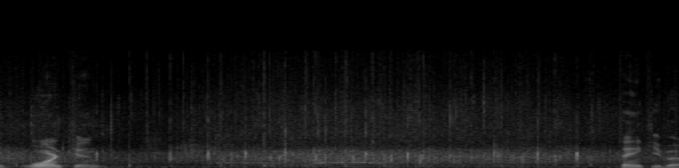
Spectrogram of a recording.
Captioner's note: applause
